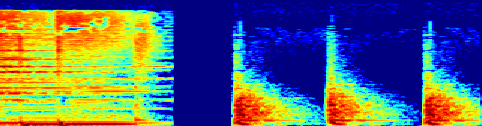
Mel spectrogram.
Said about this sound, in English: I heard a knock on my bedroom door.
